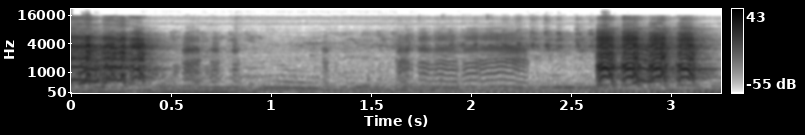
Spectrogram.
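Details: Young parrot during taming, opening with a loud raspy squawk, then quiet warbling, wavering whistled notes, then a second harsh grating squawk burst near the end.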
